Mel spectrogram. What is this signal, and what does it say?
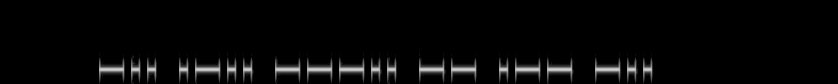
Morse code, heard as a keyed tone, about 15 wpm, 700 Hz. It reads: DL8MWD
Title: DXCC-100 Call Signs - 6 Characters - 15wpm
